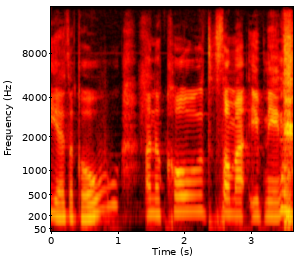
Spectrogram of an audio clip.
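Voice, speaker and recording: Speaking at a very slow pace, a woman uses a medium pitch with ordinary pitch variation. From Nigeria. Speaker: beauty pageant winner. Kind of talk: talk show interview. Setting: stage with audience.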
